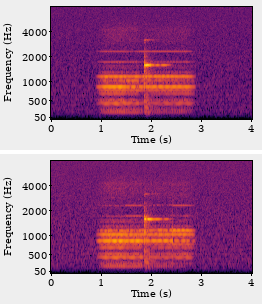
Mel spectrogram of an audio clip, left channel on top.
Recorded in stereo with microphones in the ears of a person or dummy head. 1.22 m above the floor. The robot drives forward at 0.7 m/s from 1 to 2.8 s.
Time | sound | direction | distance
1.9 | a piano | 15° left (ahead or behind) | 2.5 m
